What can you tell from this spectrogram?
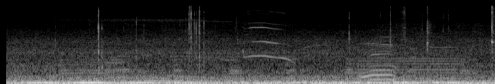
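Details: Kitten, confused on its first time outside the house, gives a high, brief arched meow, then a lower wavering one a second later, over a steady low rumble.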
